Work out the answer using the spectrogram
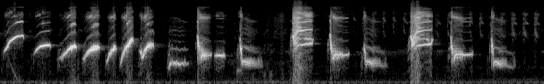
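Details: White-rumped shama sparring with two other birds at once, giving loud, strange sounds: rapid rising whistled notes repeated quickly, then harsher buzzy and falling phrases in varied bursts.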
